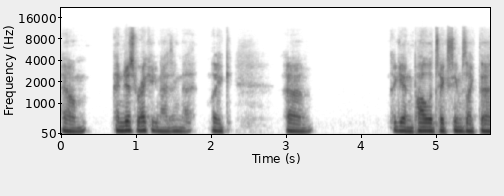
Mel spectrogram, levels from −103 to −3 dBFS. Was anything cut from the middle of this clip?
yes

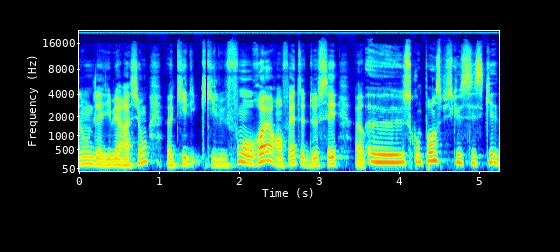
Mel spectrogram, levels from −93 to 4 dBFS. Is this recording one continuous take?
no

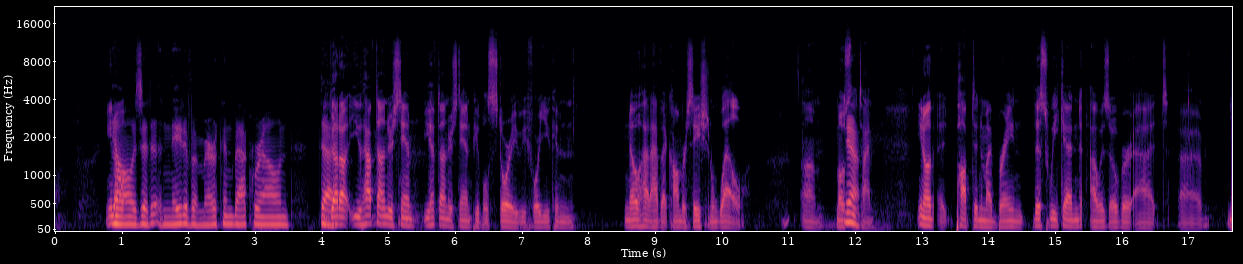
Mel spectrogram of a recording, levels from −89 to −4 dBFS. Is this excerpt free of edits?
no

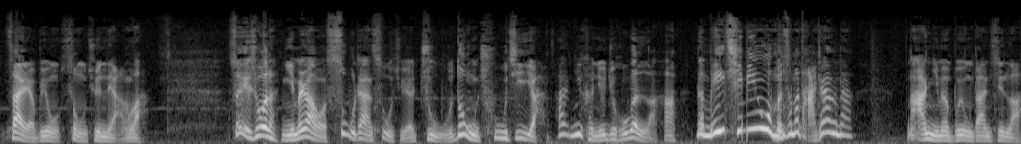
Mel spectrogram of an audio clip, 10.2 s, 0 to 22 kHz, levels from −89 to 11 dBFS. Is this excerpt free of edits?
no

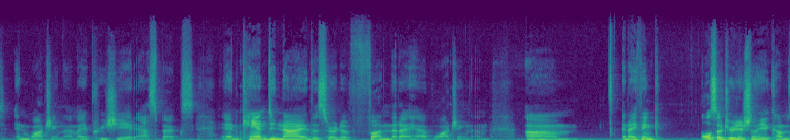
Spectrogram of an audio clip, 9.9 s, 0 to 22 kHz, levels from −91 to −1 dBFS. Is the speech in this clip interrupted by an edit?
no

